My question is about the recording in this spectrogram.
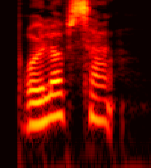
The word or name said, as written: bryllupssang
